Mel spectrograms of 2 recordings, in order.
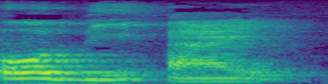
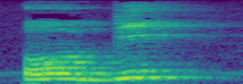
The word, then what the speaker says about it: obi: But you are going to pronounce it in a different form. Obi, male. Just listen the way I'm going to pronounce it. Obi, male. Obi, heart. Obi, heart. See the difference. This Obi has high tone.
